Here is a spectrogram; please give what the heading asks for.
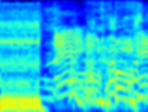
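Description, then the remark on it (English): A loud, flat electronic buzzer blares for a fraction of a second, signalling a first down at a football game, then cuts off as excited, overlapping voices and shouting take over. “He's got the buzzer. The buzzer means first Rude. Down.”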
